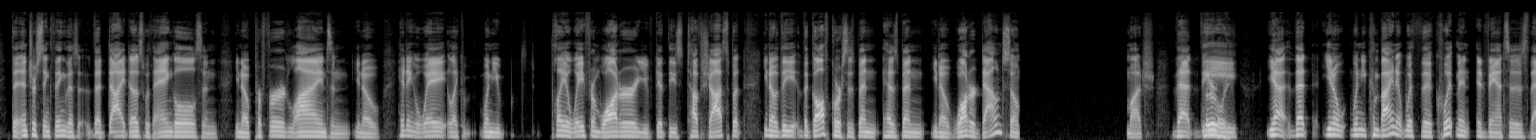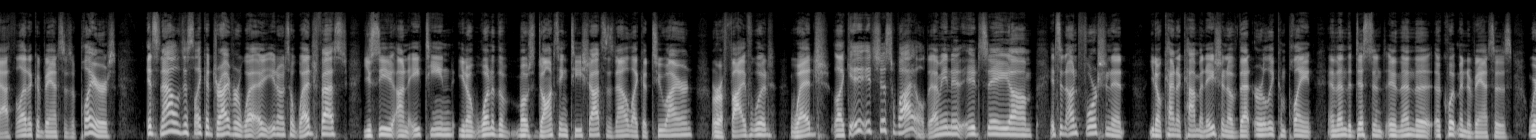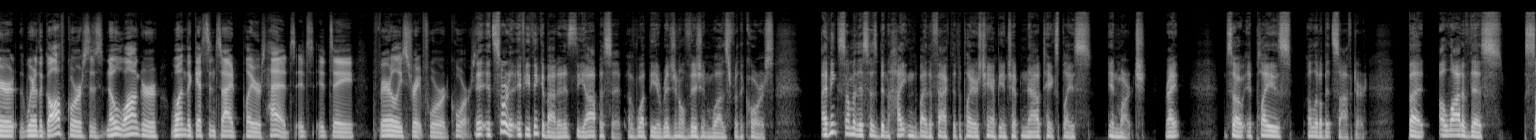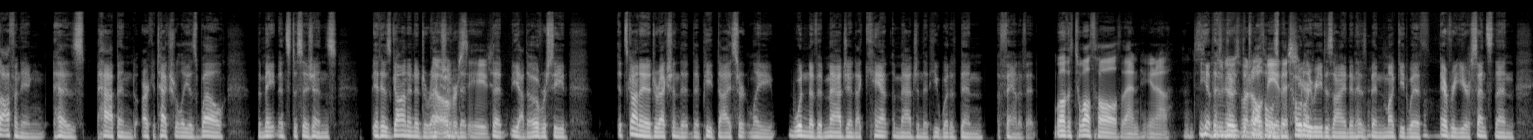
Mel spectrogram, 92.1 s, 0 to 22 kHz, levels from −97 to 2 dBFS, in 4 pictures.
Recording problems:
audio cutting out; at 15 s for 1.5 s

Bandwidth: 15 kHz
